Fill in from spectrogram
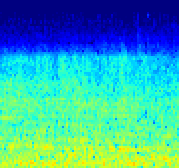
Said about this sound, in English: The rear end itself, I'll just let the plane go over.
